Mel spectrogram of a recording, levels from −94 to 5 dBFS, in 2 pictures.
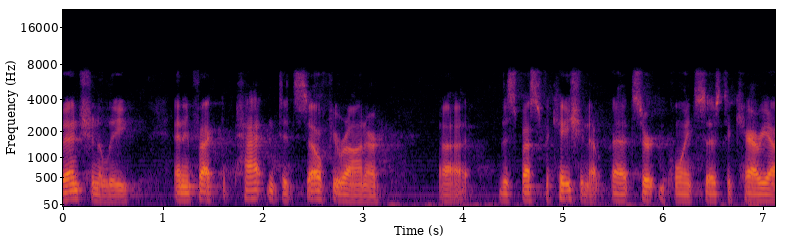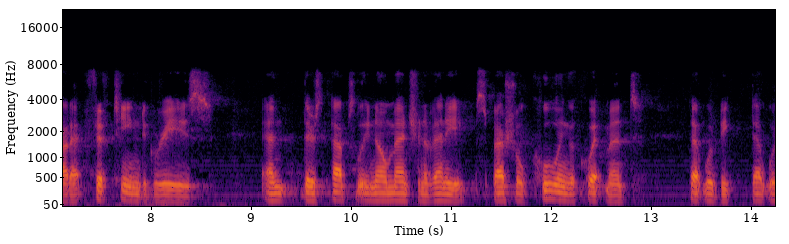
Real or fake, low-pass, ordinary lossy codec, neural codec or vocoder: real; 7.2 kHz; Opus, 32 kbps; none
